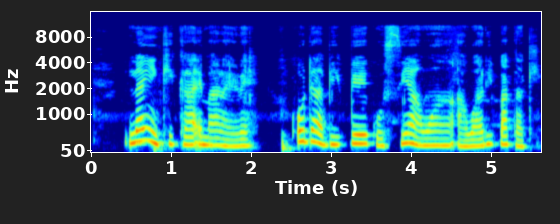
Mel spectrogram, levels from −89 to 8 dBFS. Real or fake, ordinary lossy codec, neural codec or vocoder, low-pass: real; none; none; 10.8 kHz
